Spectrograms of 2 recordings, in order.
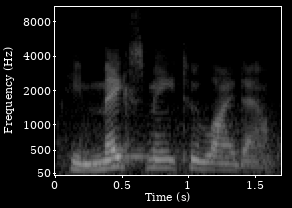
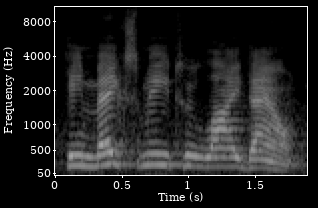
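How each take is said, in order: First: Said in the usual way. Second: \"makes\" lifted high and slow; first take, emphatic. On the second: Shown as a demonstration. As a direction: stress makes slowly.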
